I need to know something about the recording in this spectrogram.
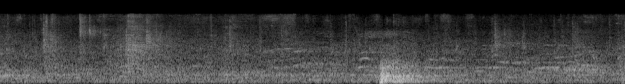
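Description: A woman speaks to an audience through a microphone.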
